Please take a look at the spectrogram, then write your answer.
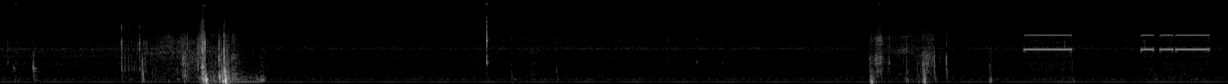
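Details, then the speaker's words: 1890s GE antique fan motor (No. 337738, 110 V, 60 cycles) speed control wiring check: two short high-pitched continuity-meter beeps; wire into the speed coil has a connection but the lead coming out does not. "so we do have a connection there but none there so the wire is good going into the speed coil but that's not good coming out"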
